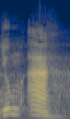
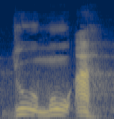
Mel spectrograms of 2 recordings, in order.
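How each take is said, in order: First: The word has two syllables, no middle vowel. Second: The word has three syllables, with a middle vowel. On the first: The speaker calls it wrong. "bukan Jum'ah" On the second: The speaker calls it right. "Yang betul itu tok Jumu'ah"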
